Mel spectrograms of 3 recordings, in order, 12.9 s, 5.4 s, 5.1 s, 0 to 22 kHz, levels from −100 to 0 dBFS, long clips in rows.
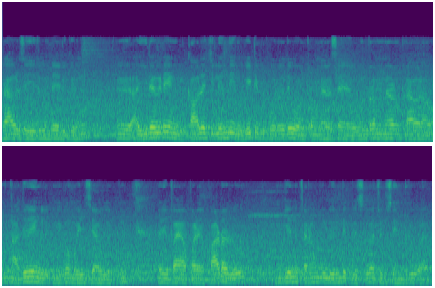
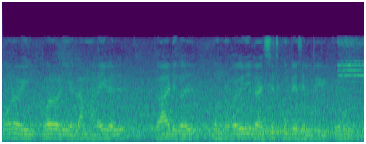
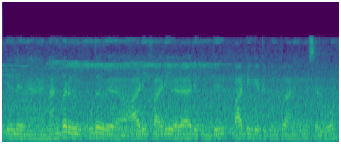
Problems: none marked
